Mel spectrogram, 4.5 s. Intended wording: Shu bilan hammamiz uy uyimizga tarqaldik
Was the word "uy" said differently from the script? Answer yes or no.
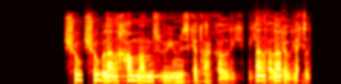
yes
